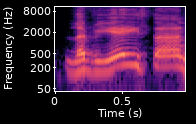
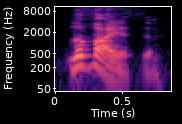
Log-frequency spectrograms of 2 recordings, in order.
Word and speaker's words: Leviathan: I was saying Leviathan, all sorts of stuff, but I do know now, I feel more educated. It's Leviathan.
